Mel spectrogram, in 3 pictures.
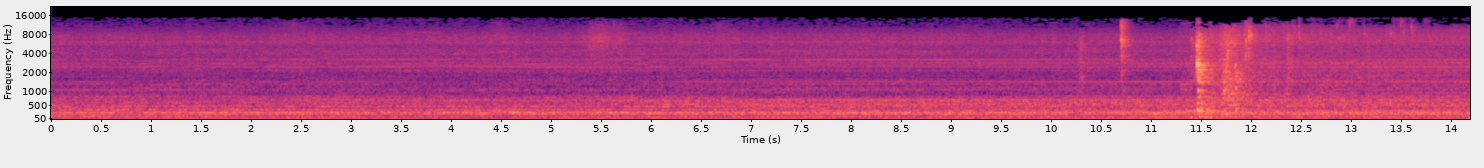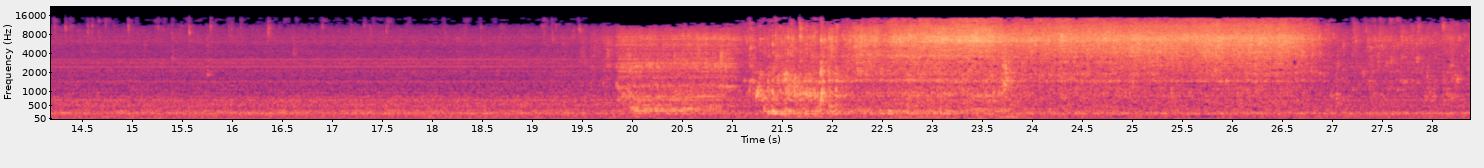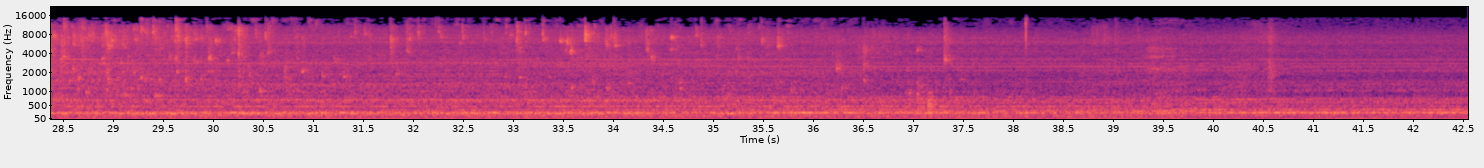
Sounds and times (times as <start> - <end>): Toilet flush: 11.4 - 37.6.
